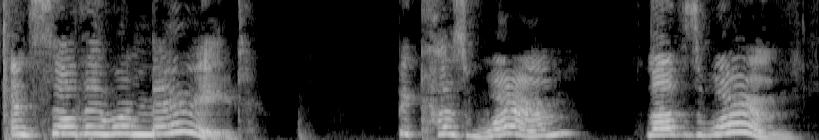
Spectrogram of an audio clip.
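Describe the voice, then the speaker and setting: Casting: woman storytime presenter, high-pitched, very expressive, slow and affectionate, chatting to young listeners. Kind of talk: picture book read-aloud for children.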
